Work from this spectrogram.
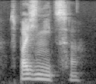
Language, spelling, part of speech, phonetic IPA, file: Belarusian, спазніцца, verb, [spazʲˈnʲit͡sːa], Be-спазніцца.ogg
- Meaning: to be late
